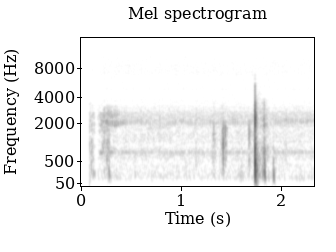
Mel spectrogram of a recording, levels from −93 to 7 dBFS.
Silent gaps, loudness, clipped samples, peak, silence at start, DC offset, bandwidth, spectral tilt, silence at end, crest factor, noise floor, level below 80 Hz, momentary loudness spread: none; -34 LUFS; under 0.1%; -6 dBFS; 1.75 s; under 0.1%; 11 kHz; -6 dB/octave; 0.55 s; 36 dB; -69 dBFS; -80 dBFS; 24 LU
